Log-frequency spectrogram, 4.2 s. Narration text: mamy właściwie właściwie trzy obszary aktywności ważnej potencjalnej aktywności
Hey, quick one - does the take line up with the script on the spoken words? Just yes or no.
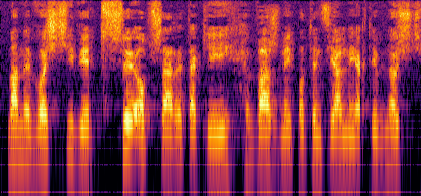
no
